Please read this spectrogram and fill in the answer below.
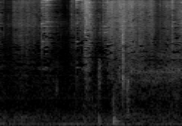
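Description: Silver jewelry being handled: a few faint, light metallic clinks of silver links against each other.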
